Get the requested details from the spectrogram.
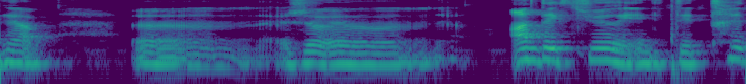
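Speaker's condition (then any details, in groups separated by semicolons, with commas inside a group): Multiple sclerosis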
